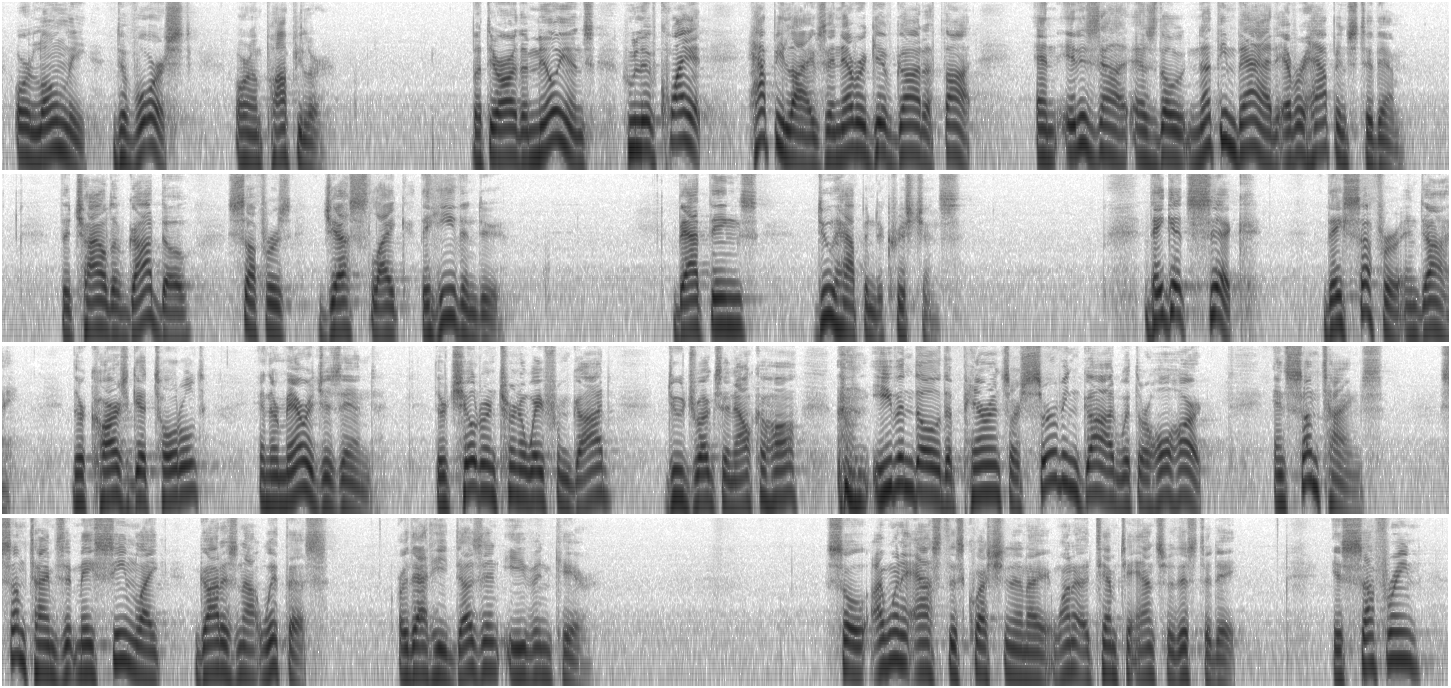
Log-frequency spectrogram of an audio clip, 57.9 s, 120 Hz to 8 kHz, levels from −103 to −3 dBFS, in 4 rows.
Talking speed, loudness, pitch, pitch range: 125 wpm, -27 LUFS, 165 Hz, 150-185 Hz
